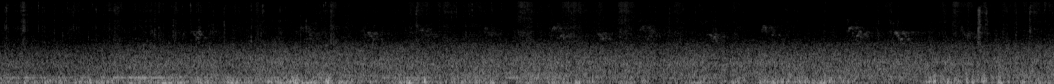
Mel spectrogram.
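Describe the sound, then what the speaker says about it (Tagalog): Steady wind rushes and buffets against the microphone throughout, a continuous rough roar without speech. "Masarap, may hangin."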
